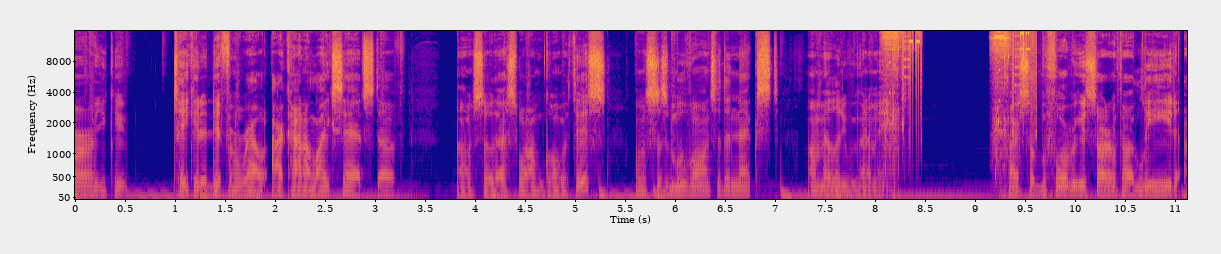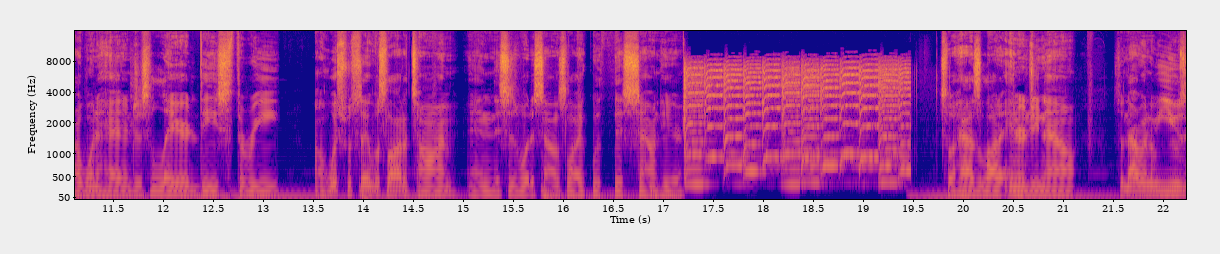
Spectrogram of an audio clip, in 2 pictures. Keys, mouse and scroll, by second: 17.2 space, 19.4 space.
